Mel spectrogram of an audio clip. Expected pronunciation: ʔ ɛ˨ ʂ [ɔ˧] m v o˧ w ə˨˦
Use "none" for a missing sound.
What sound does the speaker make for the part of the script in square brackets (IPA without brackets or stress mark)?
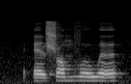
ɔ˧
